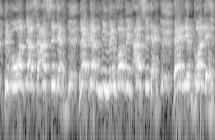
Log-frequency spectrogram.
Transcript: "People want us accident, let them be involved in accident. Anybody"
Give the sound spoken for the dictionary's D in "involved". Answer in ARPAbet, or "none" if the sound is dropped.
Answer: none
